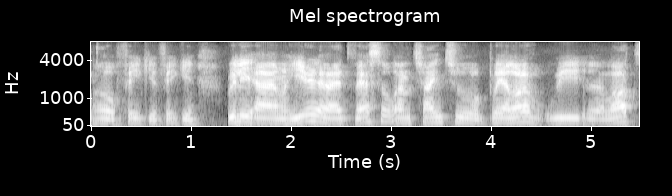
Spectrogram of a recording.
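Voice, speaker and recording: Fairly high-pitched and with fairly even intonation, a man talks in a non-native accent. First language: not English. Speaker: competitive game player. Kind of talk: post-match interview. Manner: halting, many fillers.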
